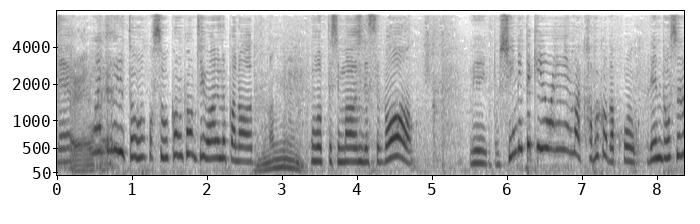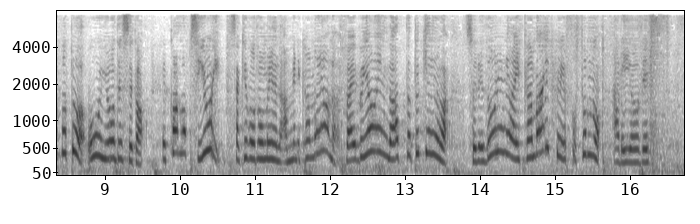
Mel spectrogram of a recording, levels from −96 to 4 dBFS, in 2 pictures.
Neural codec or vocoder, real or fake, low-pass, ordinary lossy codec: codec, 16 kHz, 1.1 kbps, Voila-Tokenizer; fake; none; none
